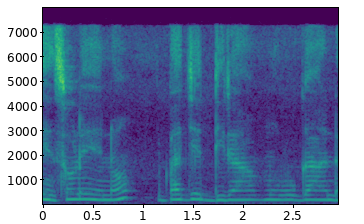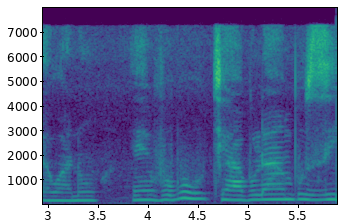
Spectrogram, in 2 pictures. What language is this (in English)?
Ganda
